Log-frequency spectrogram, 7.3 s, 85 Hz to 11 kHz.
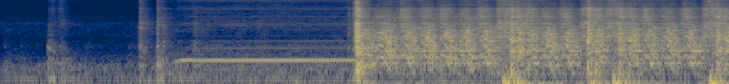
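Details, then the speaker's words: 1974 Alfa Romeo Spider Veloce, 10K original miles, stored 30 years, repeated start attempts after fuel pump priming: starter whirs steadily under two seconds, then louder rough churning without catching; crank-no-start. "Well, I don't know. I guess try again. I don't know, I got to think about this for a while."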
